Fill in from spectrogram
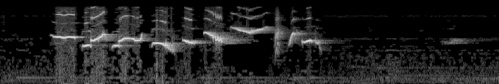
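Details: Kacer, the Oriental magpie-robin, singing as a lure to prompt other birds of its kind to pour out their repertoire: loud, fast whistled phrases with rising slurs and scratchy notes for under three seconds, then near silence with one soft whistle.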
